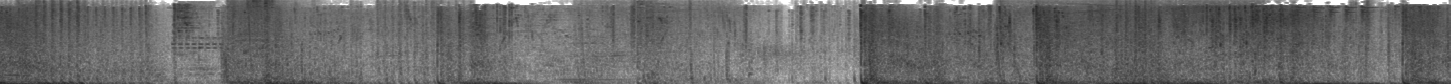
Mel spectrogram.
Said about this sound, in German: wie stark ist diese Waffe da? Na, diese Alien-Waffe, die ist immer anders stark geworden.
